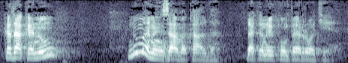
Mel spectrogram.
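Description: A man preaching a sermon, telling humorous stories and building to fervent exhortation. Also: on the high side. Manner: lively, humorous storytelling that rises to fervent exhortation.

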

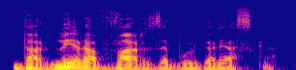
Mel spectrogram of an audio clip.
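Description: A man reading a story aloud with expressive narration. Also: on the low side, husky, no echo, studio quality. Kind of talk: audiobook narration.

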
